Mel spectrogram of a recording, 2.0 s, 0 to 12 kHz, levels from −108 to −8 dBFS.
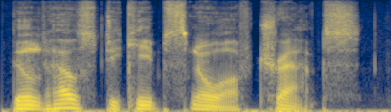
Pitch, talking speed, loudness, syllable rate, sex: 100 Hz, 215 wpm, -18 LUFS, 4.7 syllables/s, male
